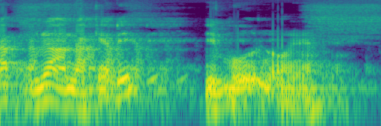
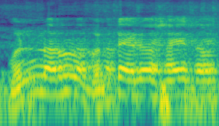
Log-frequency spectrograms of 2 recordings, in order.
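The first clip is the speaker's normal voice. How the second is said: pitched way up in disbelief; amazed exclamation; 10 semitones higher than usual. Real, not acted. Preacher to the congregation, exclaiming in amazement.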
